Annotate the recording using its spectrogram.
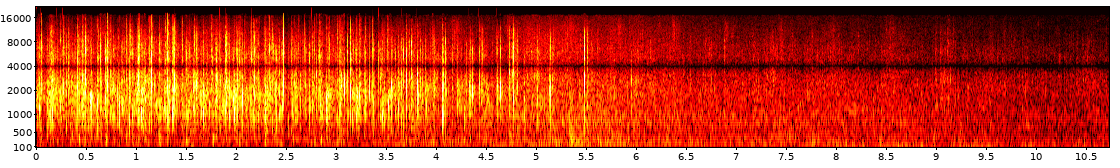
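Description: Applause from the seated outdoor audience dying away over the first five seconds or so, leaving wind noise on the microphone.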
